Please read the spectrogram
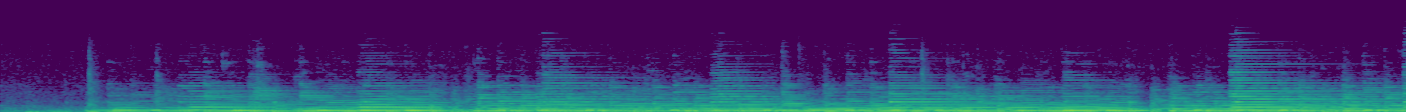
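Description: Two acoustic guitars playing together, starting about a second in.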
